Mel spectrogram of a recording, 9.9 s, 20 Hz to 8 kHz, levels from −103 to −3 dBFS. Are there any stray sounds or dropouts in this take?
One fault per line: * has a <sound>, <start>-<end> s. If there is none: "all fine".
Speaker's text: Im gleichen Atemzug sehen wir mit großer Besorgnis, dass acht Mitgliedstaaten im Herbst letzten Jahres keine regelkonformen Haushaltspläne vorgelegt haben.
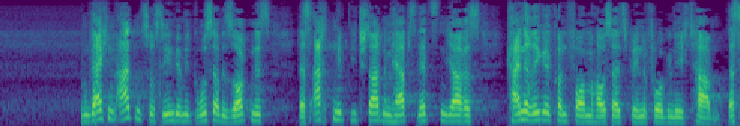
all fine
